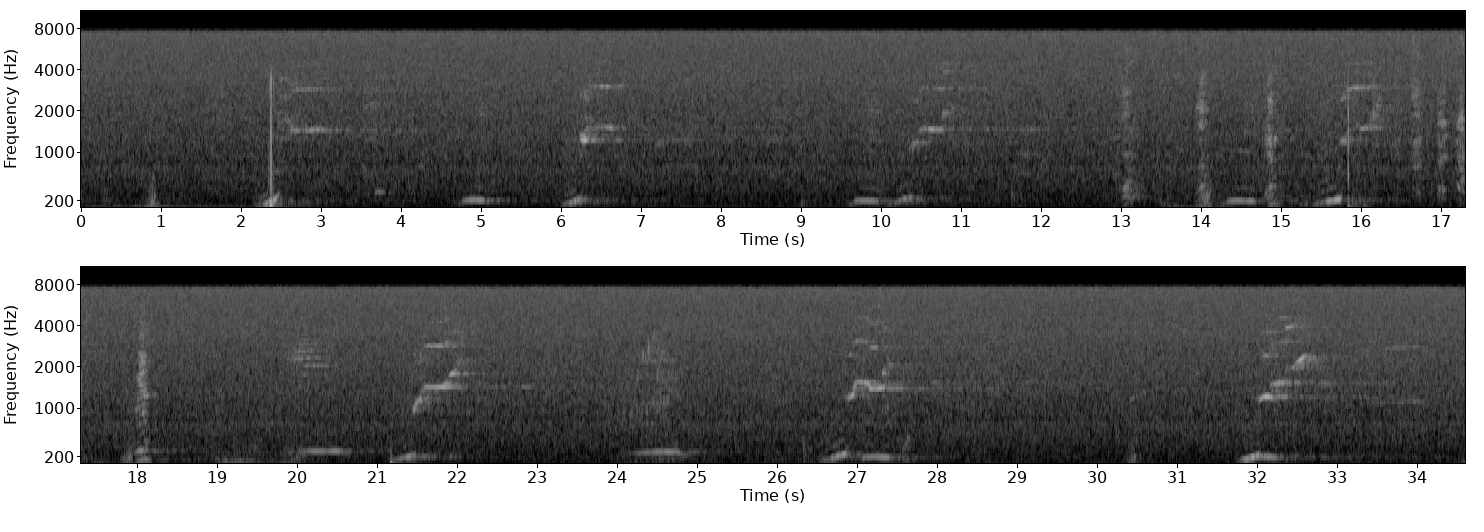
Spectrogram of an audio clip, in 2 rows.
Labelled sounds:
2.5	3.1	humpback whale, 1.3 to 2.9 kHz
6.2	6.8	humpback whale, 1.1 to 3.1 kHz
10.3	10.8	humpback whale, 0.99 to 1.6 kHz
15.8	16.3	humpback whale, 1.4 to 3.1 kHz
20.0	20.4	humpback whale, 2.0 to 2.7 kHz
21.4	22.1	humpback whale, 0.90 to 3.1 kHz
26.8	27.4	humpback whale, 1.1 to 1.6 kHz
32.0	32.8	humpback whale, 1.1 to 2.5 kHz
33.6	33.9	humpback whale, 2.7 to 2.8 kHz

